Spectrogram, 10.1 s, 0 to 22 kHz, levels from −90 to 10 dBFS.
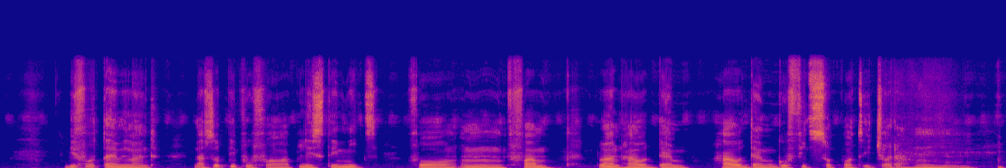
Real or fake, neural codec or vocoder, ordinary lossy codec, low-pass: fake; codec, 44.1 kHz, 7.8 kbps, Pupu-Codec; none; 14.4 kHz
